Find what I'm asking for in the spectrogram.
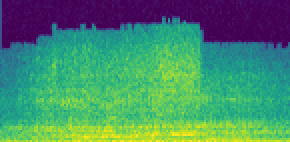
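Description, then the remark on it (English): Steady outdoor traffic rumble at a parking lot near a gas station in northwest Amman, Jordan, where men gather to wait for work, with passing cars and heavier vehicles idling, a dense low-frequency roar and indistinct voices murmuring in the background. “There, the men gather on street corners or in parking lots like this one, near a gas station in northwest Amman, to wait for work.”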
